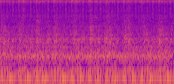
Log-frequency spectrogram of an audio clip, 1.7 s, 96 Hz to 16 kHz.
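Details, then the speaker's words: Ford BA Falcon XR6, 390,167 km, left in a paddock 8 years: rough lumpy idle with missing pulses; unplugging coils shows cylinders three and six make no difference, misfire on those two. "number six doesn't seem to be making any difference at all the number three and number six are the faults"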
